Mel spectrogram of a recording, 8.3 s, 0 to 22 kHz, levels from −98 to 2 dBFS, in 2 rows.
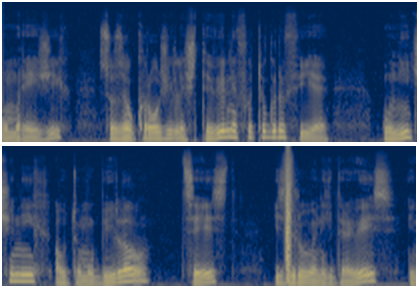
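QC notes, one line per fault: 6.92–7.06 s, wireless microphone noise hit: brief static swish after "uničenih avtomobilov cest" as the FM radio signal fades and receiver noise rises.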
